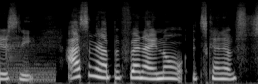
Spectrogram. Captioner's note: voiceover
